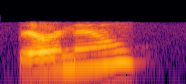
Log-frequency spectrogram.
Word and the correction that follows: Berlinale: Barnall? the talent campus? Did you take classes out there too recently? – Oh, yeah, the Berlinale talent campus.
